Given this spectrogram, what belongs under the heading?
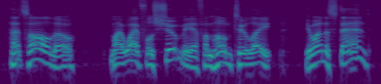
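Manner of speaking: put-on high-pitched cranky old voice; crabby old man. A narrator's reading. Old man setting a time limit for visitors, crabby. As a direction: insist on it like a cranky old codger. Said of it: "his best crabby old man voice".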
